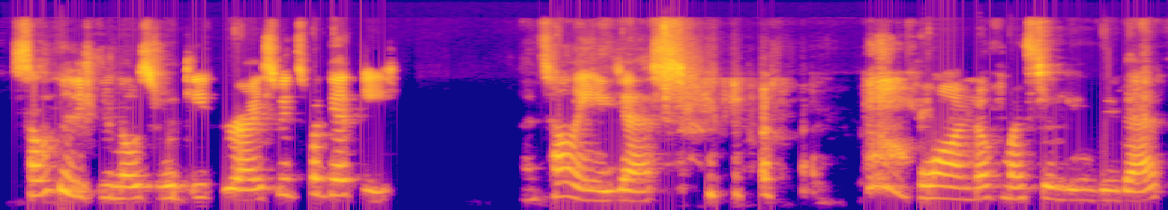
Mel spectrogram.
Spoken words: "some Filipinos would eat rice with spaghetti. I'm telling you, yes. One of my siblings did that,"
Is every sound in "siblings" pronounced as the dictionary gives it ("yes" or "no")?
no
